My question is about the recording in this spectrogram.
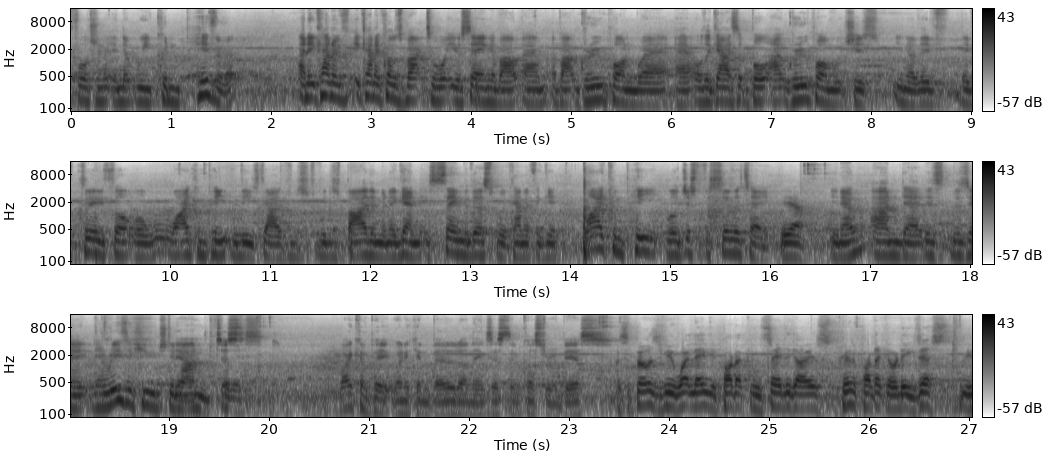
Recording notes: was in Belfast at the Digital DNA conference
